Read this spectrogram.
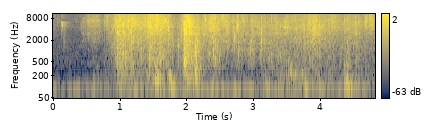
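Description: An inflatable plastic doll squeaks and rustles as it is handled and dragged.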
